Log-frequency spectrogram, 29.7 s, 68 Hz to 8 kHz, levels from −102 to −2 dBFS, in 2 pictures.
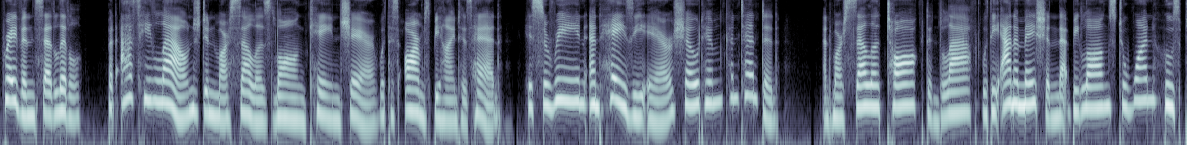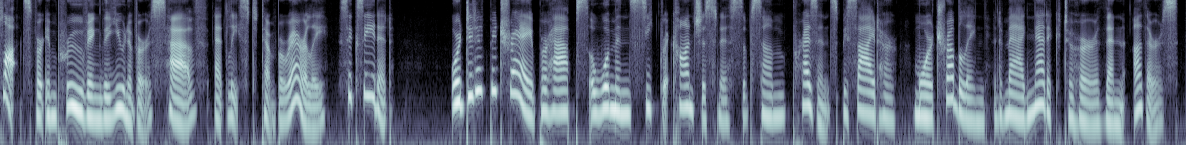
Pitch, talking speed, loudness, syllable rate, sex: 200 Hz, 145 wpm, -20 LUFS, 4.4 syllables/s, female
